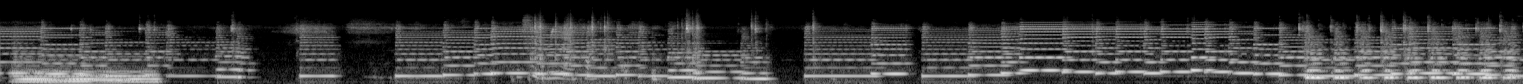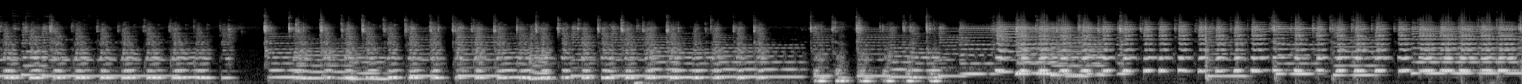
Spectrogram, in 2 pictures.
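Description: Portable electronic keyboard in a piano voice, played by two people side by side: a simple melody with repeated notes, stopping briefly three times.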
